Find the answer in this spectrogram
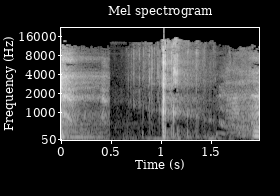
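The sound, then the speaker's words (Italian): A sharp, crisp crunch of someone biting into a raw carrot, followed by a few moist, crackly chewing sounds, with breathy noise at the start and end. “addentando una carota. La masticazione.”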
